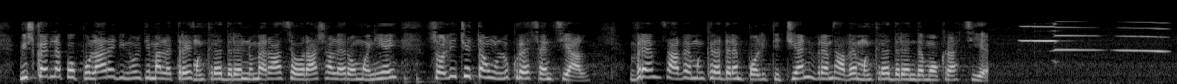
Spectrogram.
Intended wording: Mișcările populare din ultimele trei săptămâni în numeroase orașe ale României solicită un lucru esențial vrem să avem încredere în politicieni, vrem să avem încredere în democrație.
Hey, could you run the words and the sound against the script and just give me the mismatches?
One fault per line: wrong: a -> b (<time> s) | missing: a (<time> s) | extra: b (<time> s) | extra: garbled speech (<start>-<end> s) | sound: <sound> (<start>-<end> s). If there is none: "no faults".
wrong: săptămâni -> încredere (2.0 s)
missing: să (8.3 s)
sound: squeak (10.2-11.7 s)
